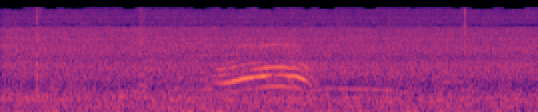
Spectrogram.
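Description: A child gives a high shout nearby.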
